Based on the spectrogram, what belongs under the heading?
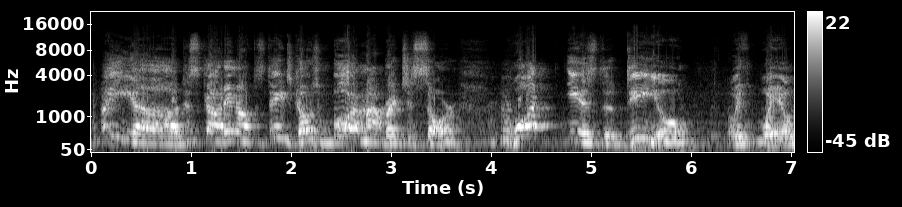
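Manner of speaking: put-on hammy old-timey cowboy comic voice; hammed-up Old West stand-up; Old West comedian. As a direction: play a corny frontier stand-up working the room. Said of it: "I'm gonna do a character for you guys".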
